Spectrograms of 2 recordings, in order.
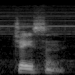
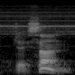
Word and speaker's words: Jason: A side note, most first names are trochees. For example, Jason is a trochee. You would not pronounce that as an IM, Jason, unless you wanted to be weird, right?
